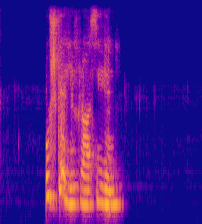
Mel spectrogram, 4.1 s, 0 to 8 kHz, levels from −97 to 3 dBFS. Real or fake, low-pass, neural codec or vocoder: fake; 7.2 kHz; codec, 44.1 kHz, 2.6 kbps, SNAC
